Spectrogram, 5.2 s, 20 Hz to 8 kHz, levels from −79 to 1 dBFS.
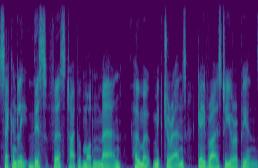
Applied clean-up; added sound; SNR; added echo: none; none; none; none.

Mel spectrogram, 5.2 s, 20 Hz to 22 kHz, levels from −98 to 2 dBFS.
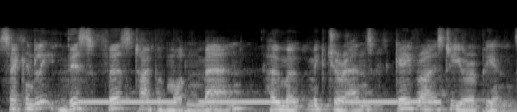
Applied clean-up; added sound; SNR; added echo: none; Telephone; 1 dB; reverberation time 0.8 s.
